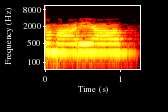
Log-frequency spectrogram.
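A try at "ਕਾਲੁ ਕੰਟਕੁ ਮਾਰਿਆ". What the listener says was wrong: कंटक मारिया, कमारिया नहीं बोलना। काल कंटक मारिया शुद्ध बोलना है।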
